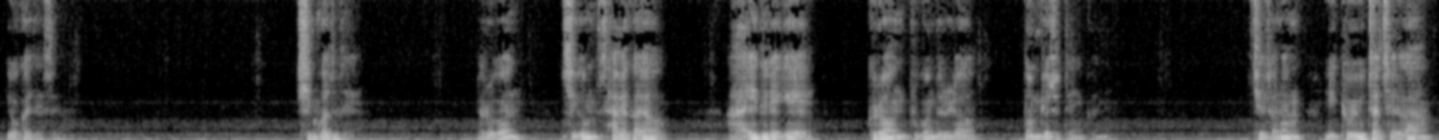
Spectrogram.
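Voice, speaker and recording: A middle-aged man preaching an early morning devotional sermon as pastor, earnest, with sudden loud stresses and soft near-whispered asides. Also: on the low side, breathy edge.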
